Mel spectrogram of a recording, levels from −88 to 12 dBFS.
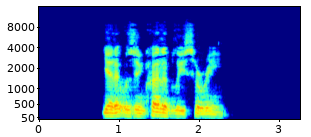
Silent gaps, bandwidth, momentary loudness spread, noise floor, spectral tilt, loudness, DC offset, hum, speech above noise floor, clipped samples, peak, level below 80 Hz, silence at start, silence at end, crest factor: none; 9.2 kHz; 8 LU; under -90 dBFS; -5.5 dB/octave; -18 LUFS; under 0.1%; none; over 72 dB; under 0.1%; -2 dBFS; -56 dBFS; 0.8 s; 0.95 s; 18 dB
